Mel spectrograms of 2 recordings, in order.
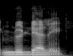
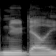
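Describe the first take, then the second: First: It is said with a put-on Indian accent. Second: It is said in a plain, unaccented way. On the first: "people don't do the Indian accent for Indian towns" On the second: "If someone says"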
